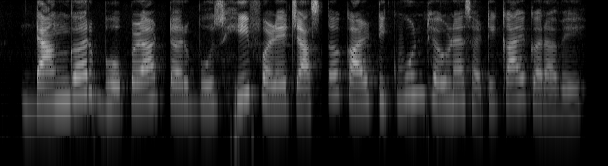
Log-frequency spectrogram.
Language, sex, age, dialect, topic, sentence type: Marathi, female, 31-35, Northern Konkan, agriculture, question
